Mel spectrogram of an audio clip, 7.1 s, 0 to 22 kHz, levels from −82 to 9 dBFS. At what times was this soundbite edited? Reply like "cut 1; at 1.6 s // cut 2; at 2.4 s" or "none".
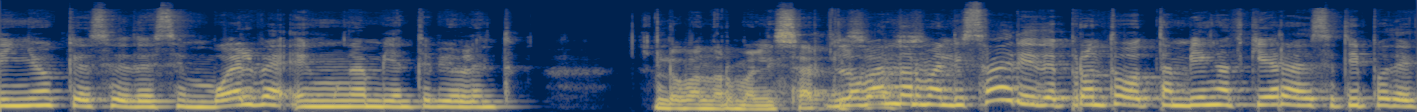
none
